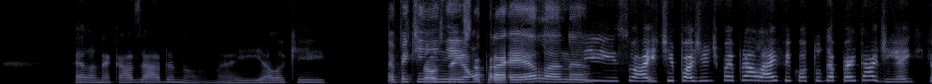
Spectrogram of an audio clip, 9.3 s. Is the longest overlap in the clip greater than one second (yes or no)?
yes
